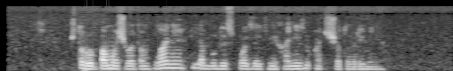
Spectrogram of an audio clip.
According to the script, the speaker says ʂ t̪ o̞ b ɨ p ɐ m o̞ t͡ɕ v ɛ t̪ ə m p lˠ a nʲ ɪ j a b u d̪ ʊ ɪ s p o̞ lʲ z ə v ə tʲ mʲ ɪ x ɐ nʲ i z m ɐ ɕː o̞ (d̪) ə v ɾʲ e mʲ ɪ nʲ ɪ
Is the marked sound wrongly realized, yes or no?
yes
